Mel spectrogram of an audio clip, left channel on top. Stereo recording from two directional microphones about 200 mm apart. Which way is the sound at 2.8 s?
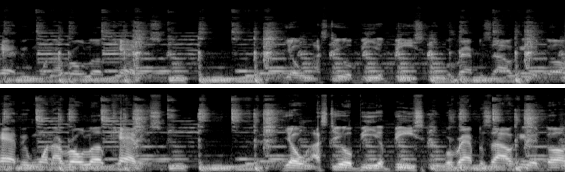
55° right (ahead or behind).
